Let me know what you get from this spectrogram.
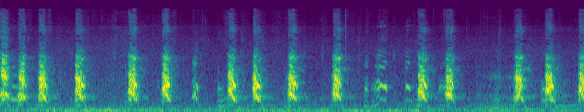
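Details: A beagle playing with another dog makes a fast-forward-tape-like sound; the run of short, sharp barks and yips in quick bursts comes from a third dog watching the play.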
